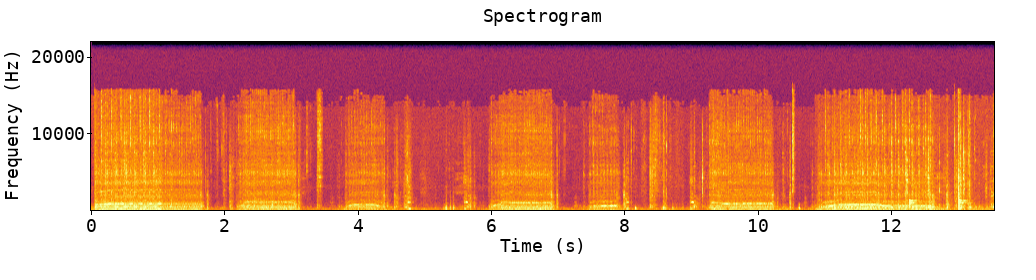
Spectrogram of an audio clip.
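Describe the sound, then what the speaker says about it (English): A sewing machine edge stitching down the sides and bottom of a garment pocket, running in repeated close bursts of steady whirring hum separated by short pauses, with no talking. "let's go ahead and edge stitch down the sides and the bottom of our pocket"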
